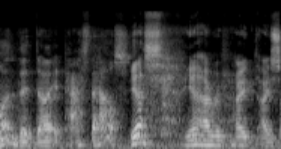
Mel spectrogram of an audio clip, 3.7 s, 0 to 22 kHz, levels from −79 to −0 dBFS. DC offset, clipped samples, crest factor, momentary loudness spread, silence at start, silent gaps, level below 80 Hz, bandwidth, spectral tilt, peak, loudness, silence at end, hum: under 0.1%; under 0.1%; 18 dB; 7 LU; 0 s; none; -46 dBFS; 16 kHz; -4 dB/octave; -6 dBFS; -24 LUFS; 0 s; none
